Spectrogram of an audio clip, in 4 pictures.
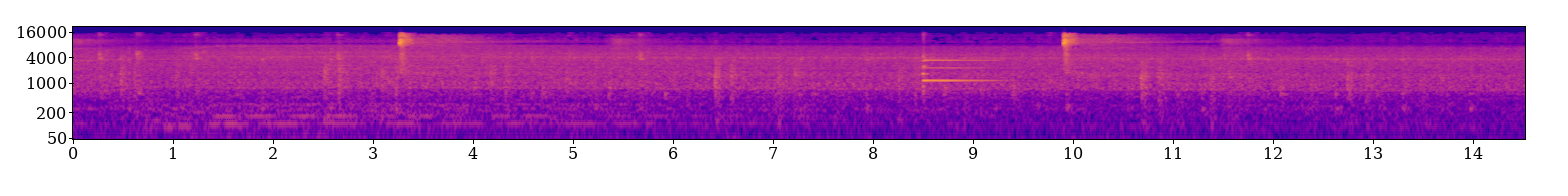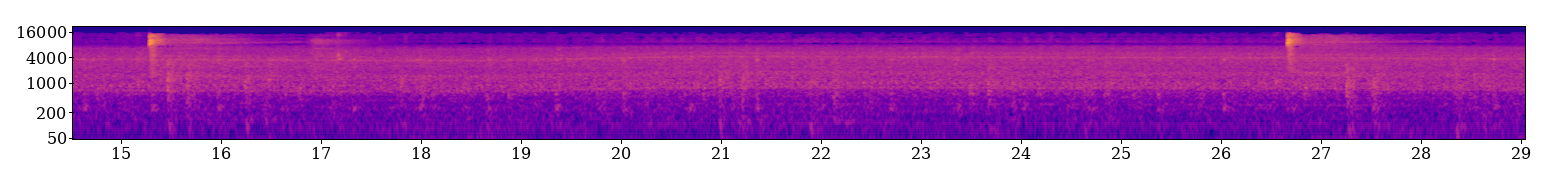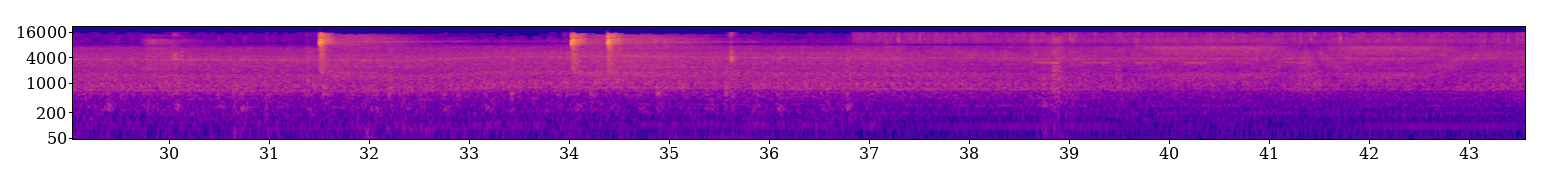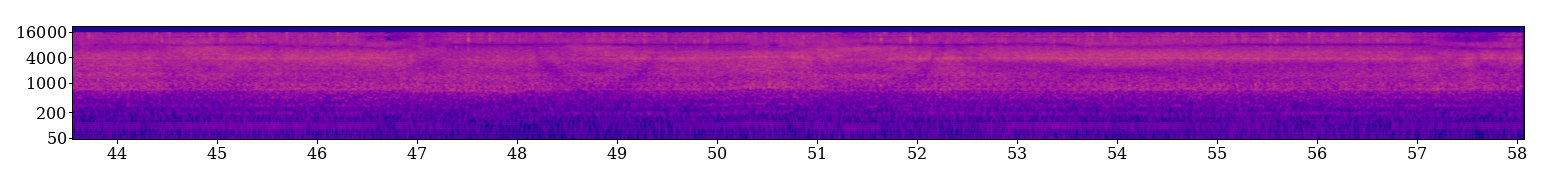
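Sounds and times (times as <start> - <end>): diesel train running: 0.0 - 58.0
short beep: 8.6 - 9.4.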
